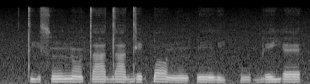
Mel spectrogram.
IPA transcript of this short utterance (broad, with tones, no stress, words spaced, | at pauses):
ti˧sũ˦nɔ̃˧ ta˦da˦de˦ k͡pɔ˦˨nũ˨ k͡pĩ˧li˨k͡pu˧ be˦jɛ˦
